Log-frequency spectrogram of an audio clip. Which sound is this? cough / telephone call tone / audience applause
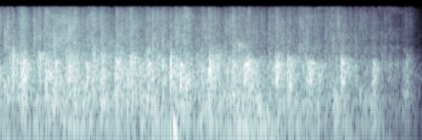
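audience applause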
